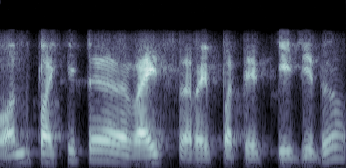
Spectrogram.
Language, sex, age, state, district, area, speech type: Kannada, male, 45-60, Karnataka, Gadag, rural, conversation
